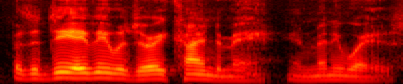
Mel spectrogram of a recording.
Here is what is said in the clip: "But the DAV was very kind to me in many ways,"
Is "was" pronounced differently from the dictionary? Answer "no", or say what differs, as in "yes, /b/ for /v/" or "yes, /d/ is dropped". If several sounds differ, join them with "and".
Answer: no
